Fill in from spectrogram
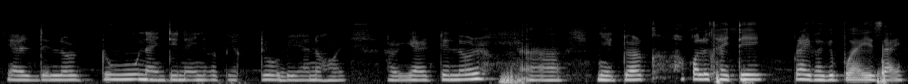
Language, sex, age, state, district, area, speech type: Assamese, female, 18-30, Assam, Barpeta, rural, spontaneous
